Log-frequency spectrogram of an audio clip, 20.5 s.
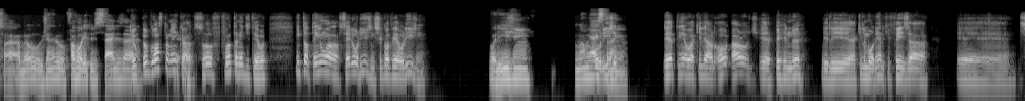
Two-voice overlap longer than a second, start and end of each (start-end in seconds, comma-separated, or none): none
